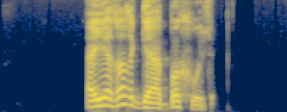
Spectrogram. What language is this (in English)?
Kabyle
